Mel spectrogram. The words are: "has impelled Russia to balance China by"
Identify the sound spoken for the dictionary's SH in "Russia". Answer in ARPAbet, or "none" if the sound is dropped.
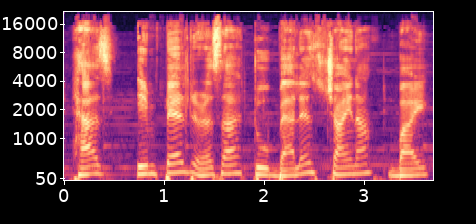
S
